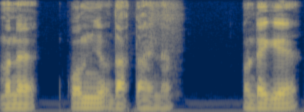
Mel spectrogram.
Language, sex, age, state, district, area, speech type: Santali, male, 30-45, West Bengal, Purulia, rural, spontaneous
